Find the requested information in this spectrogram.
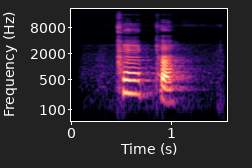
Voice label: "pompes" French; slang words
